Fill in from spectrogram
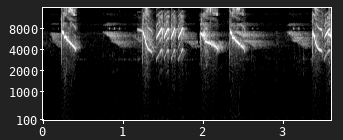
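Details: Female Oriental white-eye, used as a lure call, giving thin, high descending notes about once a second, with one quick burst of chattering trilled notes; the background is otherwise quiet.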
